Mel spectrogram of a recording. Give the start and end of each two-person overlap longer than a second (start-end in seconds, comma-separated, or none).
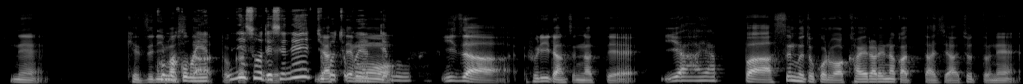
1.6-4.1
